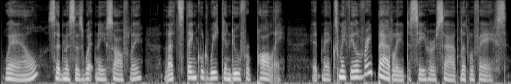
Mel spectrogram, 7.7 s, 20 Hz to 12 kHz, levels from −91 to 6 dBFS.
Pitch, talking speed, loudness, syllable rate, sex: 175 Hz, 195 wpm, -19 LUFS, 4.8 syllables/s, female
